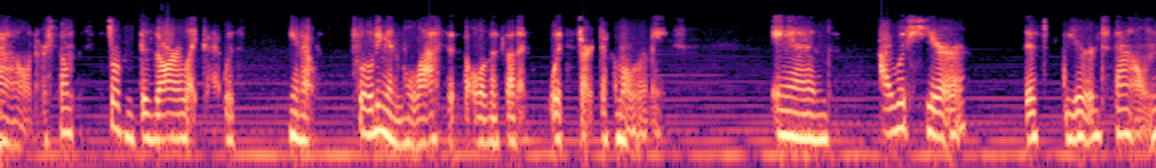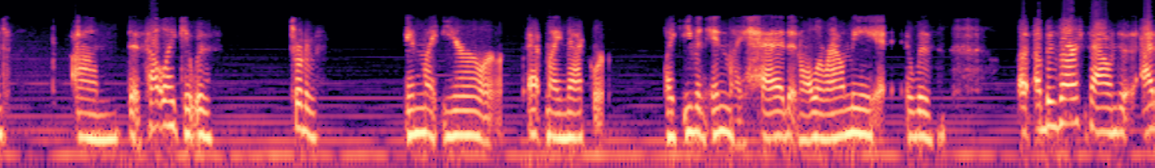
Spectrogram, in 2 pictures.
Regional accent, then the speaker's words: Scranton, Pennsylvania, United States; Hi, I am from Pennsylvania, and … I grew up in a house that was over 100 years old, probably closer to 150

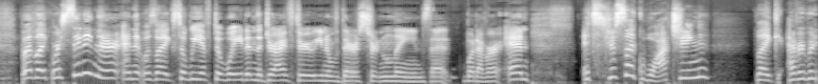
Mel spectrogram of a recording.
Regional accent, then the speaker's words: Minnesota, United States; because it's just there, because I'm Minnesotan

